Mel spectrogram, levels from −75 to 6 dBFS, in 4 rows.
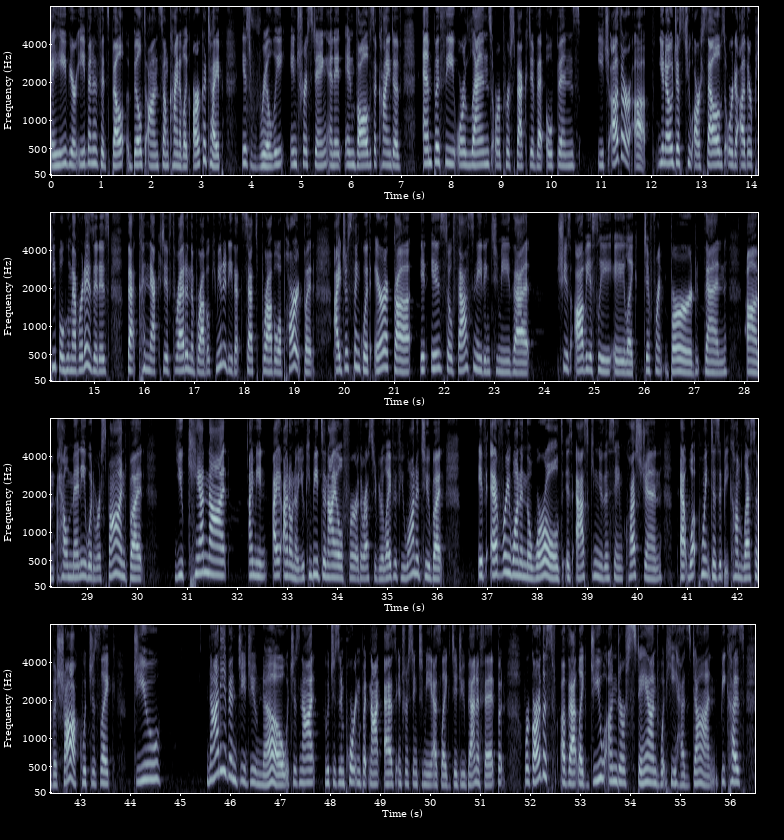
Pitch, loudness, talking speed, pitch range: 215 Hz, -22 LUFS, 175 wpm, 200-235 Hz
